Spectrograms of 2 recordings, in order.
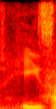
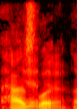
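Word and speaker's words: Heazlett: There's a bit of hate out there for Sam Hazlitt's selection, and I'm reliably informed that the pronunciation is Hazlitt. – Hazlitt, okay. – Not Heaslet. Hazlitt.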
